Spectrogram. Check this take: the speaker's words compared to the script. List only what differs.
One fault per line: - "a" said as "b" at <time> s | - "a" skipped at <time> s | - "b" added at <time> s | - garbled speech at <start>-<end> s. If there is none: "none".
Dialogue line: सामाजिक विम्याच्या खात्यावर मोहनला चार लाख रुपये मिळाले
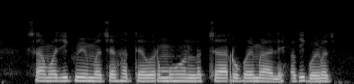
- "लाख" skipped at 2.3 s
- garbled speech at 2.9-3.3 s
